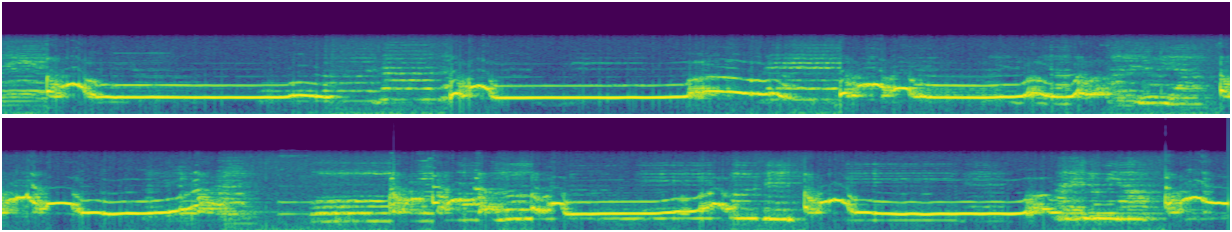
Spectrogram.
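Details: Pet dog howling along in a Christmas song session, long wavering tonal howls that hold steady notes, slide upward and break off, sustained nearly continuously with brief pauses, loud and close.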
